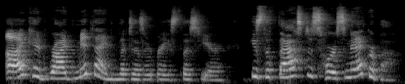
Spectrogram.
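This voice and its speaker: A woman plays a young princess from a storybook. She is high-voiced, eager and bold, with an earnest way of speaking. The room echoes around her. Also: expressive, brisk, fairly bright tone.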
